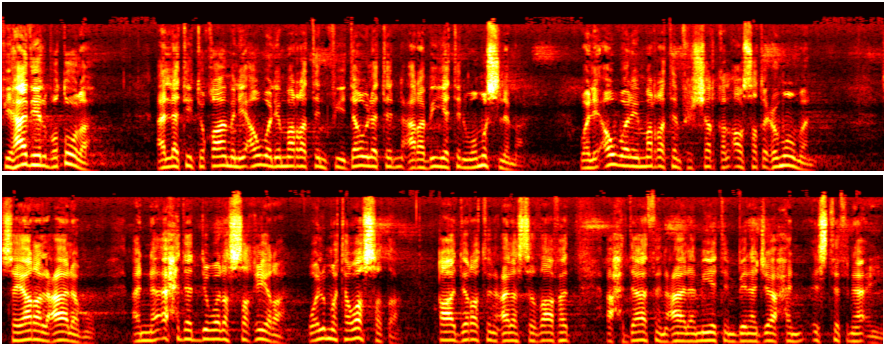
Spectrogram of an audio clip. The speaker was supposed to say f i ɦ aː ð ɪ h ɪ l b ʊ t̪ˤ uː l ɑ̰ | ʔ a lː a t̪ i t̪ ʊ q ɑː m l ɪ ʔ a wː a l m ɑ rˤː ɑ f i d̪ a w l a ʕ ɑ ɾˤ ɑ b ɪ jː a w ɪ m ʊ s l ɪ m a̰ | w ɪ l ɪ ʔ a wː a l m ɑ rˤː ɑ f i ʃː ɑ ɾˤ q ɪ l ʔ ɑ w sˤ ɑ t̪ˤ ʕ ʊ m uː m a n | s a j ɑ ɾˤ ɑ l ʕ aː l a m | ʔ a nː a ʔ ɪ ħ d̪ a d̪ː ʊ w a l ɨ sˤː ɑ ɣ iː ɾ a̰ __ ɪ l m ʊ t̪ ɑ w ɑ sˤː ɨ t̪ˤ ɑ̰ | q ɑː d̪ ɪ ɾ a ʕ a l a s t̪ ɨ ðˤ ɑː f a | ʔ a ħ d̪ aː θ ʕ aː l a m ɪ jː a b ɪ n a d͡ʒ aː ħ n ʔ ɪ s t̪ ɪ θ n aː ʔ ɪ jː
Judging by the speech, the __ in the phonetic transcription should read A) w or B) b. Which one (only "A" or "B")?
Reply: A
